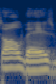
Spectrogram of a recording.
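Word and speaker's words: Alvvays: That's Always, A-L-V-V-A-Y-S, a little spelling. – Challenge. It's not always. – Everybody wants Always, but, you know, yeah. It's Always. That's the way they pronounce it.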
